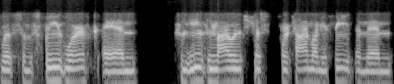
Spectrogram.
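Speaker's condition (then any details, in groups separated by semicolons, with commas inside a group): Cleft lip and palate; uses leg prostheses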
